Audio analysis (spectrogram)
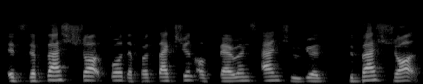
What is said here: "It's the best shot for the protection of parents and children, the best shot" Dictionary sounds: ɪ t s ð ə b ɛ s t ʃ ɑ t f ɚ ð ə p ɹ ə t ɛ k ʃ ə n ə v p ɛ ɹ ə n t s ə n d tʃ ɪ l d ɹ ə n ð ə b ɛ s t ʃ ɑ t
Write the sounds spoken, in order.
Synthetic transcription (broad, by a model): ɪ t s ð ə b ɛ s t ʃ ɑ t f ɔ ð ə p ɹ ə t ɛ k ʃ ə n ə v p ɛ ɹ ə n t s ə n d tʃ ɪ l d ɹ ə n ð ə b ɛ s t ʃ ɑ t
